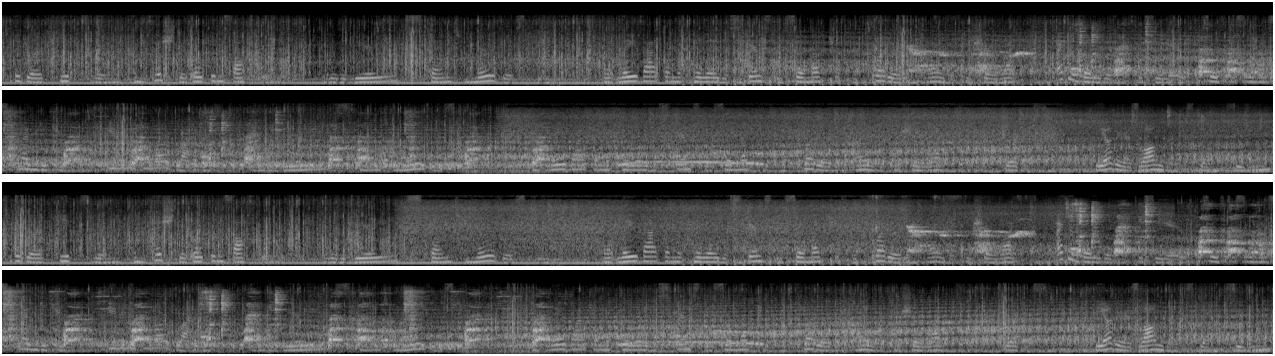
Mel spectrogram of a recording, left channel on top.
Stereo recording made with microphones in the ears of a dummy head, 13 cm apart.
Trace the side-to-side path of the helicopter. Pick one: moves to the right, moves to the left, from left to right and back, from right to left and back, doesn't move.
moves to the right.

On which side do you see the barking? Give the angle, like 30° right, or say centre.
80° right.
